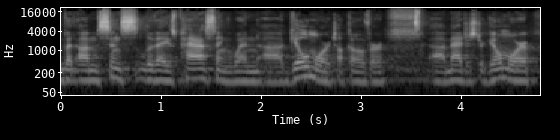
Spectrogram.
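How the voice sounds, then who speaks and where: A middle-aged man with a deep voice talks through his answers in a measured, explanatory way, leaning on certain phrases and stretching them out. A faint hiss of background noise sits under the recording. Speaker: interview guest. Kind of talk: conversational interview answers.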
